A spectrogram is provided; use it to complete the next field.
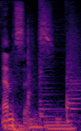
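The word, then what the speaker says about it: msemen: you've got these crispy empson's which is yeah yeah you're right I actually looked up how to pronounce this word is coming Empson and it's Moroccan flatbread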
